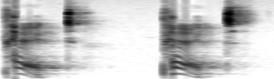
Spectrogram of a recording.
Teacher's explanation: This D is a T because the verb is ending on the K letter which is unwiscon. So the final D is a T sound.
